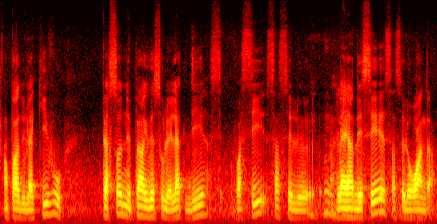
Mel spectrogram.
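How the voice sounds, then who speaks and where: He speaks at a moderate pace, his voice on the low side with a dark quality. An aviation expert from the Democratic Republic of the Congo with a Congolese French accent, he gives didactic interview answers built around examples and rhetorical questions.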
